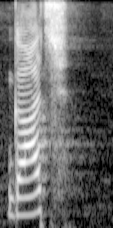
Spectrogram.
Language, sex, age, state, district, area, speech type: Maithili, female, 18-30, Bihar, Darbhanga, rural, read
